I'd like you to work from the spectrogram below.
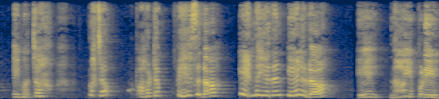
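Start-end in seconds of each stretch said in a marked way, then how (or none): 1.2-4.0 crying, high-pitched, tearful pleading voice. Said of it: "நடு ரோட்ல நின்னு அழுதுகிட்டு இருக்க".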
